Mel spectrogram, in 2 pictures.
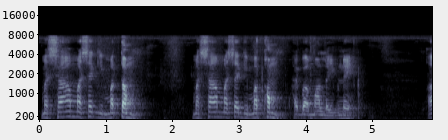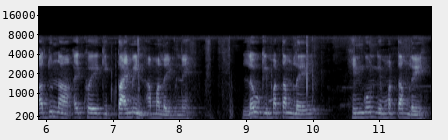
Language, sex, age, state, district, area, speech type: Manipuri, male, 45-60, Manipur, Senapati, rural, spontaneous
